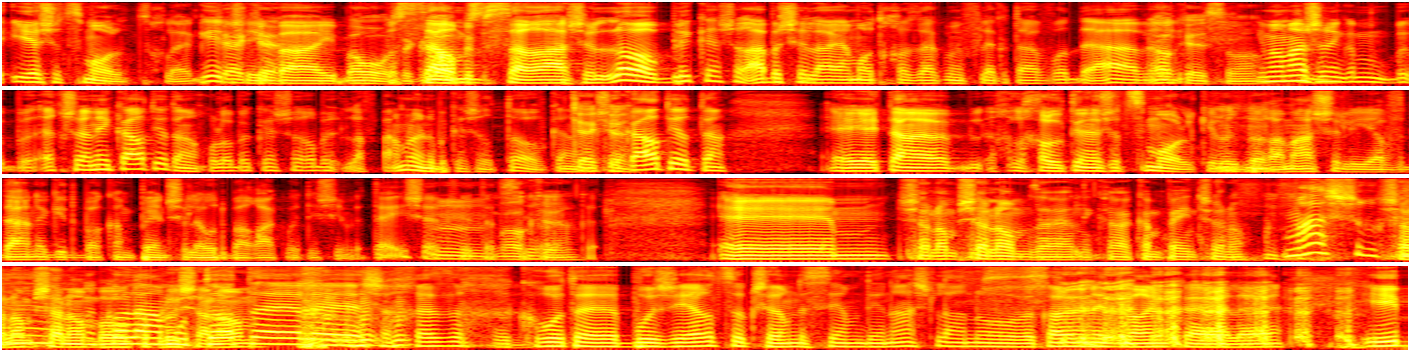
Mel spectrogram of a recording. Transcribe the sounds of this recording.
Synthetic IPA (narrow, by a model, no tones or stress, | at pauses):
ijeʃetsmo̞lt͡se̥χleːɡidʃeibaibubasaaʁmibsaʁaʃelːo̞blikeʃeʁabaʃelaːjameod̥̪χazak̚bemifleɡetaːvo̞daveokesimamaʃaniɡambeχʃeaniikaʁt̪iot̪anaχnulo̞bekeʃeʁbela̰fpa̰ːmloainubekeʃeʁt̪o̞vkenʃikaʁt̪io̞t̪a | ʔeiajt̪aleχalut̪ineʃelsmo̞lkiːluibeʁamaʃeliavd̪anaɡid̪bakampejnʃelaud̪̚baʁa̰k̚bet̪iʃḭmvet̪ḛjʃa̰ʃta̰okkḛn | emʃalomʃalomzeajanikʁaakampejnʃelomaʃʁʃalomalokolaaːmutoaeleʃeχʁezeʁakʁutbuʒieʁt͡sokʃeemnasihamed̪inaʃelanuveko̞lminejd̪vaʁimkaelei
